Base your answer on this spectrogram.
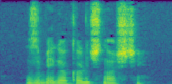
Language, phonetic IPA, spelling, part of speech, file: Polish, [ˈzbʲjɛk ˌɔkɔlʲit͡ʃˈnɔɕt͡ɕi], zbieg okoliczności, noun, LL-Q809 (pol)-zbieg okoliczności.wav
